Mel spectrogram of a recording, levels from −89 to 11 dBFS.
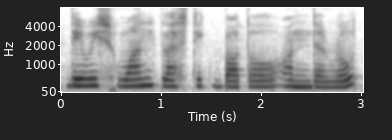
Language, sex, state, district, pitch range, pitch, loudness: English, female, Nagaland, Kohima, 205-240 Hz, 225 Hz, -17 LUFS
